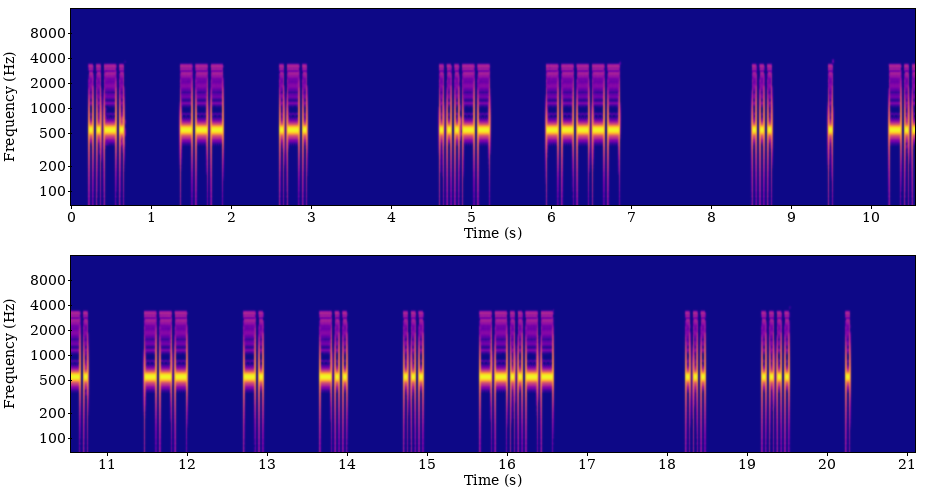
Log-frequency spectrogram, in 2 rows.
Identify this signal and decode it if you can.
Morse code, heard as a keyed tone, about 25 wpm, spaced as for 10 wpm, 550 Hz. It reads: FOR 30 SECONDS, SHE
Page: news-headlines-in-morse-code-at-10-wpm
